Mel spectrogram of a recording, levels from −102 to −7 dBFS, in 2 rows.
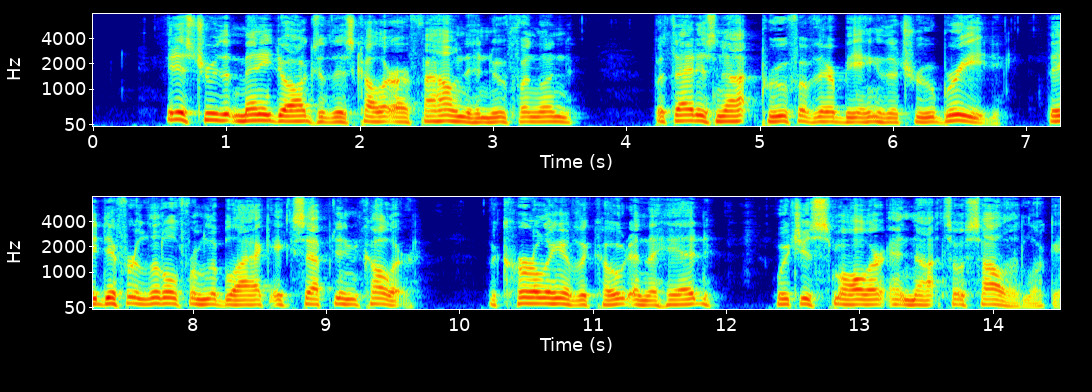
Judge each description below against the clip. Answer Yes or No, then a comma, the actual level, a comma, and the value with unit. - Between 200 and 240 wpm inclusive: Yes, fast, 205 wpm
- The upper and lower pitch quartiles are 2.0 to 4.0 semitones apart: Yes, average, 2.7 semitones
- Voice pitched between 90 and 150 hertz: Yes, low, 135 Hz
